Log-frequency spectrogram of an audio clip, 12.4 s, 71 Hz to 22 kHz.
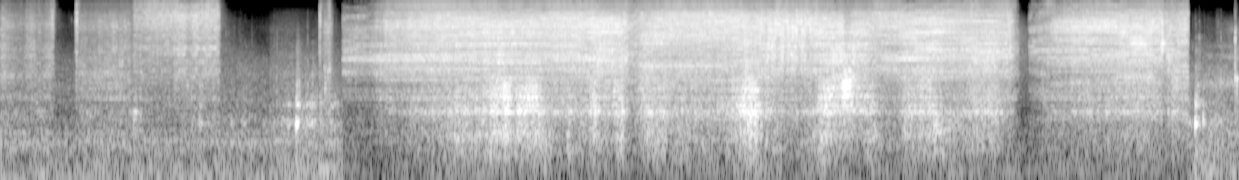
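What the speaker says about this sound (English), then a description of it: "And I'm just going to throw a little bit of WD-40 in there." WD-40 sprays from an aerosol can into the threads of an ICON coilover in long, loud, close hissing bursts, with short pauses between them and a brief stop near the end.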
